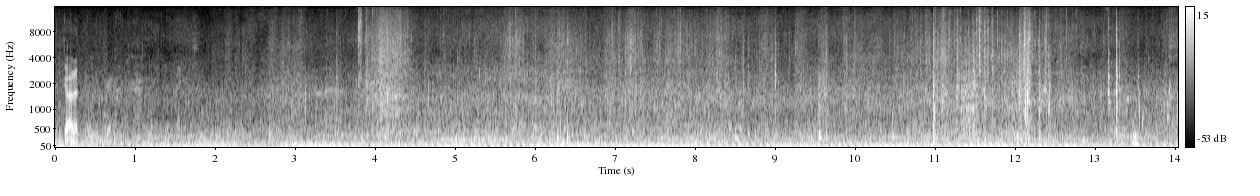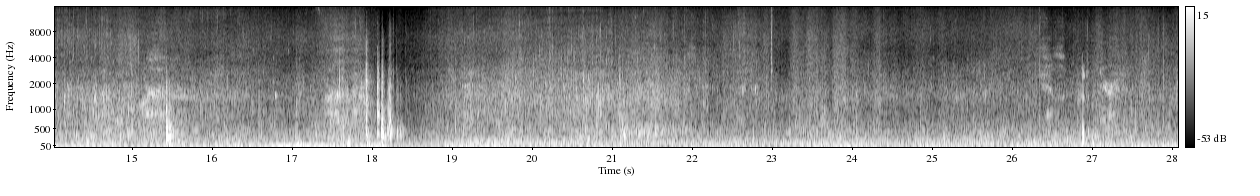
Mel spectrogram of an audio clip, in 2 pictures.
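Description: Boat's outboard motor running steadily, an even low hum that does not change, with a few sharp knocks on the boat scattered through.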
